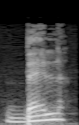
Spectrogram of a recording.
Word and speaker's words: bel: have to put this belle form instead of beau. Okay, remember you pronounce it belle, so like the feminine version, but then you write it B-E-L.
